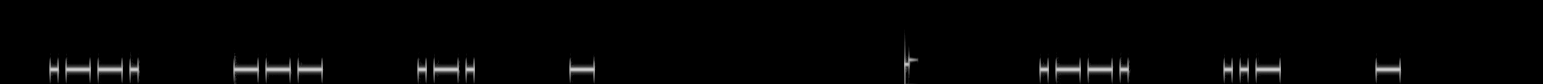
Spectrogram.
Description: Morse code, heard as a keyed tone, about 15 wpm, spaced as for 7 wpm, 700 Hz. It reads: PORT PUT
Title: 4x Character Spacing - Top 200 Words - 15wpm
